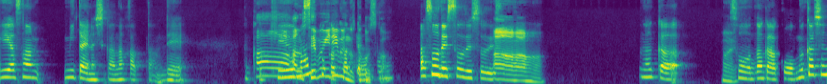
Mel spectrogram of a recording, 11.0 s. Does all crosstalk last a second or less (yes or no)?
no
